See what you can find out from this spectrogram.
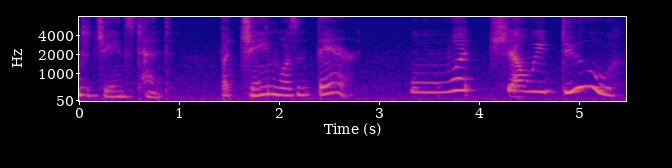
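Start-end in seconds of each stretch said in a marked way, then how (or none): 3.3-5.4 high, slow panicked cry; frightened cry. Acted. Sister Bear crying out to the Scouts in terror. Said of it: "cried Sister Bear".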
